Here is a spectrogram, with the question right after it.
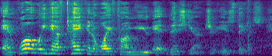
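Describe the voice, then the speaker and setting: Audible room echo carries a man's voice as it moves through very wide pitch swings. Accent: Southern US. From North Carolina. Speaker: motivational speaker and network marketer. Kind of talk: storytelling and sales pitch.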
